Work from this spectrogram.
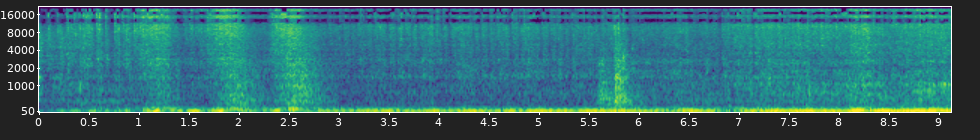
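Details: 1979 Ford Bronco V8 after a restart from sitting: a deep rumble climbs smoothly through several quick throttle blips and settles back to a strong, even idle, no misses or knocks; it still rips.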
